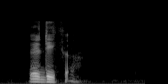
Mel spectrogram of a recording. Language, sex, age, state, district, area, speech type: Santali, male, 18-30, West Bengal, Purba Bardhaman, rural, spontaneous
